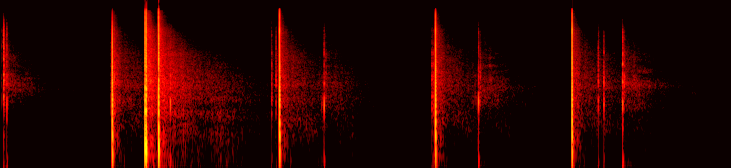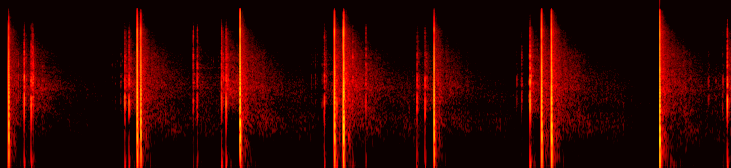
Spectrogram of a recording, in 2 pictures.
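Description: Aerial firework shells bursting with sharp bangs, singly or two or three close together, every two to three seconds, each followed by a short fading echo. The loudest volley comes about three seconds in.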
